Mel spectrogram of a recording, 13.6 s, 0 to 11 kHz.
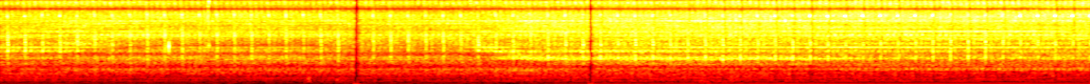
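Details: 2004 Mazda RX-8, drives fine: light steady ticking chatter about two a second over smooth rotary idle, from the intake area; fixed by rebuilding the SSV valve.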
